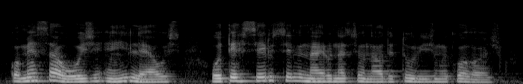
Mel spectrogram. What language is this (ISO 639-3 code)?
por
